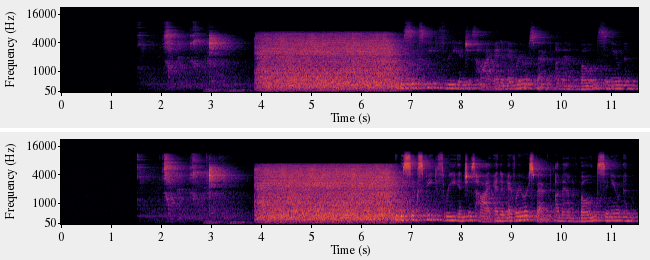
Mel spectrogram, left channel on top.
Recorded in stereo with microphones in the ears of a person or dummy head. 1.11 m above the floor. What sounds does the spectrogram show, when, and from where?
1.5 s chewing: 50° right (ahead or behind), 2.5 m
3.9 s boiling: 30° right (ahead or behind), 2.5 m
6.7 s a woman speaking: 75° right (ahead or behind), 0.7 m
